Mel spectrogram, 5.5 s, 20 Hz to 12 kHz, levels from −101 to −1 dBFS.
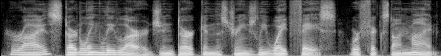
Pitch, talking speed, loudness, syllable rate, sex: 100 Hz, 165 wpm, -17 LUFS, 4.5 syllables/s, male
